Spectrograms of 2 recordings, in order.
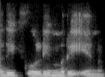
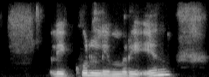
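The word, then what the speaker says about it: لكل امرئ: Jadi penulisan itu ada tasydid pada huruf lamnya ya. Untuk membacanya wa innama likulli imri'in. Kurang ditekan sedikit, likulli imri'in.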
